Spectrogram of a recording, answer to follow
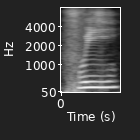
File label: "fui1", taiwanese syllables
